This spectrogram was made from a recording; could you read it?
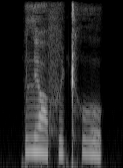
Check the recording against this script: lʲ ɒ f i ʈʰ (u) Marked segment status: correct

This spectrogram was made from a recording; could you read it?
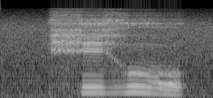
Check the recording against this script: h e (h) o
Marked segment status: incorrect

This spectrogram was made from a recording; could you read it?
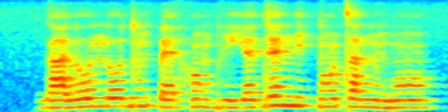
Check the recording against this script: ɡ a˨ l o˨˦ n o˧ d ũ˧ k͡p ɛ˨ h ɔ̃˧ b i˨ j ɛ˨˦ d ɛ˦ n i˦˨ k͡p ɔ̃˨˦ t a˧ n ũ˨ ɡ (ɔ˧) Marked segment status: incorrect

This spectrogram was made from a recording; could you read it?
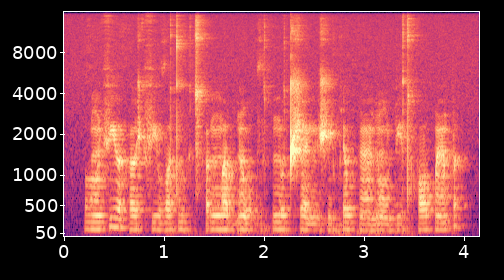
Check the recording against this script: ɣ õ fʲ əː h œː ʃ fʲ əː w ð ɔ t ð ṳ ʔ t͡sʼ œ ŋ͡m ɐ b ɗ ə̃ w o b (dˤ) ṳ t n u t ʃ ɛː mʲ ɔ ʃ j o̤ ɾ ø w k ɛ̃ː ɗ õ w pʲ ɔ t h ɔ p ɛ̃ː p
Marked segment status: incorrect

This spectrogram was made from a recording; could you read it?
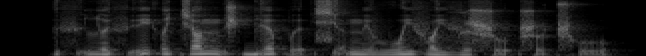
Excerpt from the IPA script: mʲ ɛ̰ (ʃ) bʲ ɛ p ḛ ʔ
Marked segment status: correct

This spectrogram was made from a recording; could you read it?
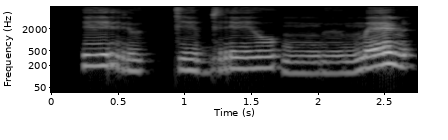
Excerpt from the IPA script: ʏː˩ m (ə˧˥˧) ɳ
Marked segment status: incorrect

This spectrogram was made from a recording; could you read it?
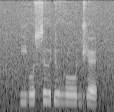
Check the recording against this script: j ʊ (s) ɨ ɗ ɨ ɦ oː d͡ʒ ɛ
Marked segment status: correct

